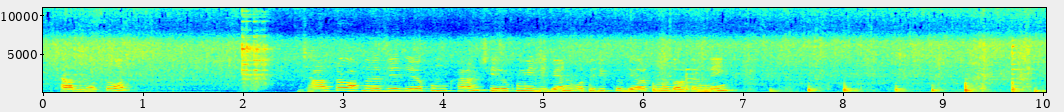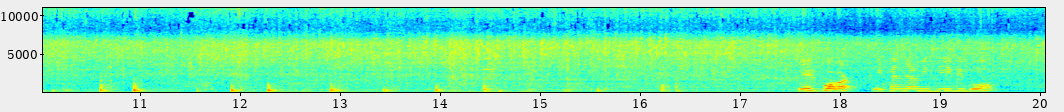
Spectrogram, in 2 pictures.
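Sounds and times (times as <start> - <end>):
onions sizzling in a frying pan: 0.0 - 20.0
spatula scraping a pan: 4.3 - 17.2.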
